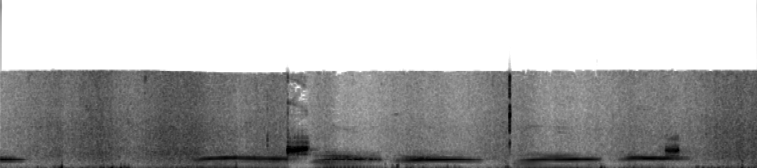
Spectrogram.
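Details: Chubby frog, also called Ox Frog or Bubble Frog, calling from a fishpond just after rain. Four strong, cow-like droning notes sound about once a second after a quieter start.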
